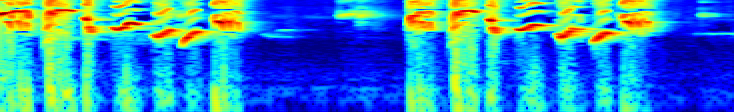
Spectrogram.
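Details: Two near-identical bursts from a white-rumped shama singing to provoke rival males: quick high chips followed by descending slurred whistles, separated by a short gap and a soft thin note.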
